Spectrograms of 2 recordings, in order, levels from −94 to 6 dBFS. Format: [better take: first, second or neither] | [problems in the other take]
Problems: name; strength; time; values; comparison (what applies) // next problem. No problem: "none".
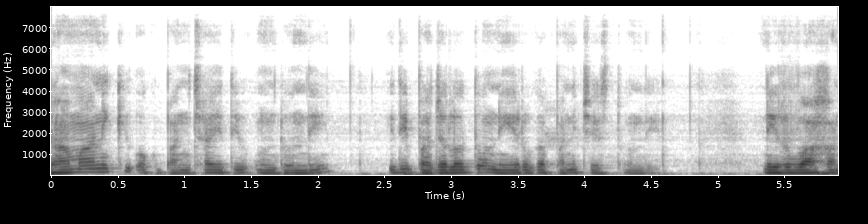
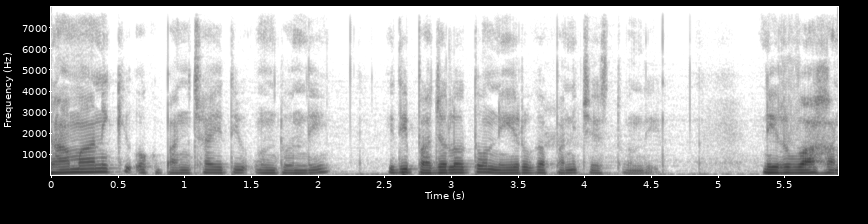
second | room echo; dies away in 0.2 s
